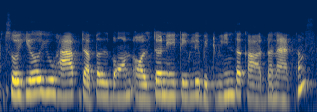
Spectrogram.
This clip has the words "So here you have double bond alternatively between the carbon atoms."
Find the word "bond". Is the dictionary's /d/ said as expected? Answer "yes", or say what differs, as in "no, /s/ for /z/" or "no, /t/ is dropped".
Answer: yes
